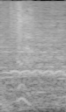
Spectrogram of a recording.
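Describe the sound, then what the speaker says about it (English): A horse in the video game Dragon Quest XI lets out a short, close whinny that rises and falls over steady background game sound, with no voices. "He scared the horse."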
